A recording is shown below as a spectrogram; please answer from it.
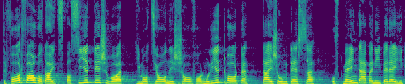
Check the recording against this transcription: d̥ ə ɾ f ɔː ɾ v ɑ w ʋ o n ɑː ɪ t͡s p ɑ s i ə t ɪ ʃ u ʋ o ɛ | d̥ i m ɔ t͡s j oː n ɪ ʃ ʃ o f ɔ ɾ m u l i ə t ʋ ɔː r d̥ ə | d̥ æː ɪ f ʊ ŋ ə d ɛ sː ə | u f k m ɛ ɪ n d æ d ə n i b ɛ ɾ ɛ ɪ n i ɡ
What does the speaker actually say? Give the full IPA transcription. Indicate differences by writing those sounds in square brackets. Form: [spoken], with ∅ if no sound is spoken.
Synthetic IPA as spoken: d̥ ə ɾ f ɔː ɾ [f] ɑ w ʋ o [d] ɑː ɪ t͡s p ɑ s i ə t ɪ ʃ u ʋ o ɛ | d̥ i m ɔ t͡s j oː n ɪ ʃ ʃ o f ɔ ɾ m u l i ə t ʋ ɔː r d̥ ə | d̥ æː ɪ [ʃ] ʊ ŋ ə d ɛ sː ə | u f k m ɛ ɪ n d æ [b] ə n i b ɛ ɾ ɛ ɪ n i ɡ

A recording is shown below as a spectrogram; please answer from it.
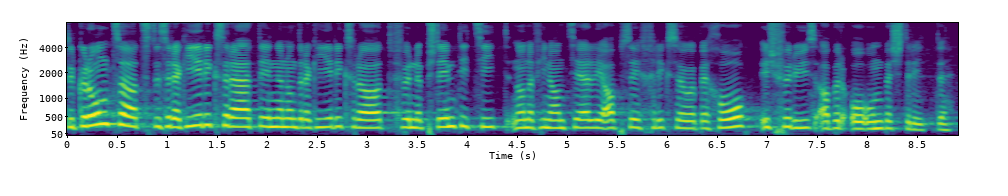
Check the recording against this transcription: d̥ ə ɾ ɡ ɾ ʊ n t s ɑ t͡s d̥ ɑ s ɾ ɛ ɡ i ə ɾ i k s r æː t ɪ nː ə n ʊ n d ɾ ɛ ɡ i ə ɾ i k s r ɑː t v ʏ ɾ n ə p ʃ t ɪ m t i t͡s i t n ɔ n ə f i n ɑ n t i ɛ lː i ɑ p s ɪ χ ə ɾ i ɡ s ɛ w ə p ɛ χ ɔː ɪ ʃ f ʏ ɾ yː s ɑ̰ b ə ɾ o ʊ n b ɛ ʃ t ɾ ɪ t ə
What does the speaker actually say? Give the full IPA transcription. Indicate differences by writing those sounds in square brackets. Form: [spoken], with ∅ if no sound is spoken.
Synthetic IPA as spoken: d̥ ə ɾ ɡ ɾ ʊ n t s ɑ t͡s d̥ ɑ s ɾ ɛ ɡ i ə ɾ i k s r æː t ɪ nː ə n ʊ n d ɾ ɛ ɡ i ə ɾ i k s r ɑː t [f] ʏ ɾ n ə p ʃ t ɪ m t i t͡s i t n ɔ n ə f i n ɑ n [t͡s] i ɛ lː i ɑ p s ɪ χ ə ɾ i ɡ s [œ] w ə [b] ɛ χ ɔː ɪ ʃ f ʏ ɾ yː s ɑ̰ b ə ɾ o ʊ n b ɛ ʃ t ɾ ɪ t ə

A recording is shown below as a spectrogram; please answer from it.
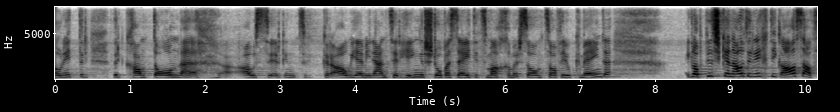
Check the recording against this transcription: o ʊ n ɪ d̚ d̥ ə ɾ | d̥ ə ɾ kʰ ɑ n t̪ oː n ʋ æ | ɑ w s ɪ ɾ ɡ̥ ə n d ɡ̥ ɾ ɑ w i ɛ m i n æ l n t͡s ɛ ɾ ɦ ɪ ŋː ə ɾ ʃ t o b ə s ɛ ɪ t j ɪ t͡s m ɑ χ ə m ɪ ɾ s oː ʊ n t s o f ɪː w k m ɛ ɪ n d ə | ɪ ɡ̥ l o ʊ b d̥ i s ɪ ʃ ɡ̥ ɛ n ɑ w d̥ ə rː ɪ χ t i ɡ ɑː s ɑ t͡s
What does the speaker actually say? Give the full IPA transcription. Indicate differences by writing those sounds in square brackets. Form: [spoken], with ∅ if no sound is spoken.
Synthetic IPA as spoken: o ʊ n ɪ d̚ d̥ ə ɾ | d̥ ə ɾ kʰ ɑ n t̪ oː n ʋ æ | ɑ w s ɪ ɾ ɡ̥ ə n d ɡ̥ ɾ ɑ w i ɛ m i n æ [∅] n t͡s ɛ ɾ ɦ ɪ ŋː ə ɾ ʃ t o b ə s ɛ ɪ t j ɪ t͡s m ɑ χ ə m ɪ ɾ s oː ʊ n t s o f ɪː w k m ɛ ɪ n d ə | ɪ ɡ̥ l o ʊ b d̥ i s ɪ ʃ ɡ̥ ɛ n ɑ w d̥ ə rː ɪ χ t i ɡ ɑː s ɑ t͡s

